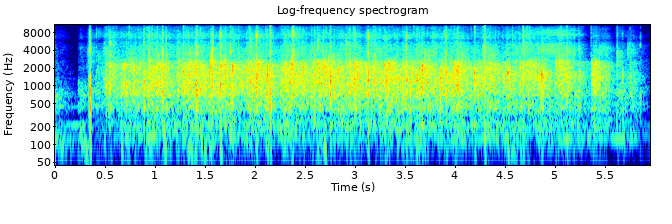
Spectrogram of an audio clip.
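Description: A crowd applauds steadily, a dense patter of many hands clapping that holds at an even, fairly loud level for several seconds without any talking over it.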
